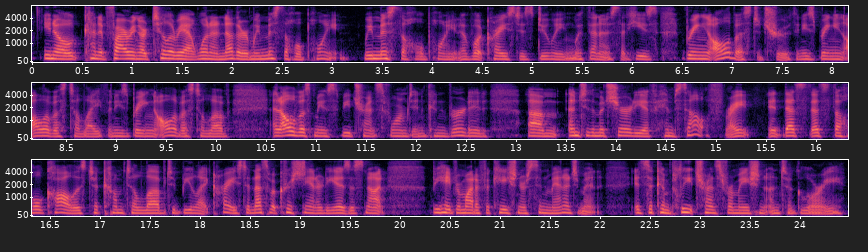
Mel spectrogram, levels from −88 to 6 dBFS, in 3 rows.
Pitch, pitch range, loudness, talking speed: 170 Hz, 155-180 Hz, -22 LUFS, 245 wpm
